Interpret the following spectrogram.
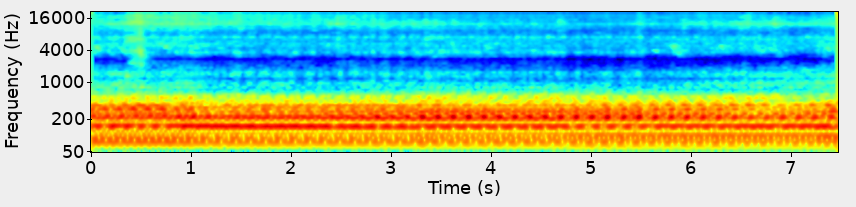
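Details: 2012 GMC Yukon Denali V8 at idle after swapping the cast-iron manifolds for Jet Hot coated shorty headers: a deep, smooth, steady rumble with no ticks, puffs or exhaust-leak chatter; no sound change from the cast iron. Normal idle.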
